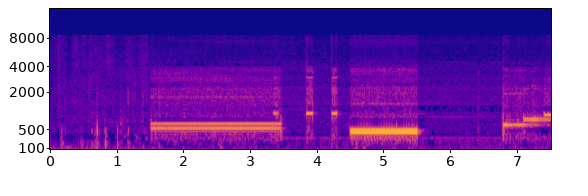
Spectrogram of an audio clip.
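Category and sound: signal or alarm, telephone keypad dialing tones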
